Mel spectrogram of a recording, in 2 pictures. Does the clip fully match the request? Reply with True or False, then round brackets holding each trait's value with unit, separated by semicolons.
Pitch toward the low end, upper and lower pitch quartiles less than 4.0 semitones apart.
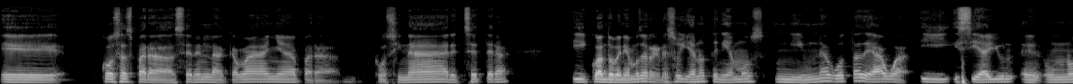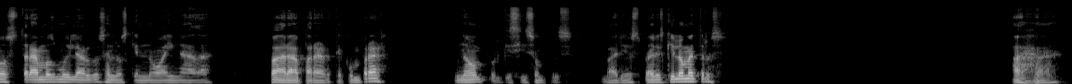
True (115 Hz; 2.8 semitones)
